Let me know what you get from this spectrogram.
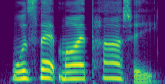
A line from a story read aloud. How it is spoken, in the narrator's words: asked sadly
